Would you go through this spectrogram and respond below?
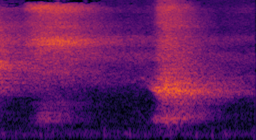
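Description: Forceful exhalations during a floor exercise workout, two strong breathy blows through the mouth or nose, the second sharper and louder, close and alone.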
